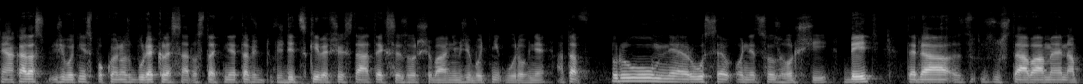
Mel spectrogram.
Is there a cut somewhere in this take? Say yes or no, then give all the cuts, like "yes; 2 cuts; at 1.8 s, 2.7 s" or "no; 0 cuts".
yes; 3 cuts; at 2.7 s, 5.5 s, 8.4 s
